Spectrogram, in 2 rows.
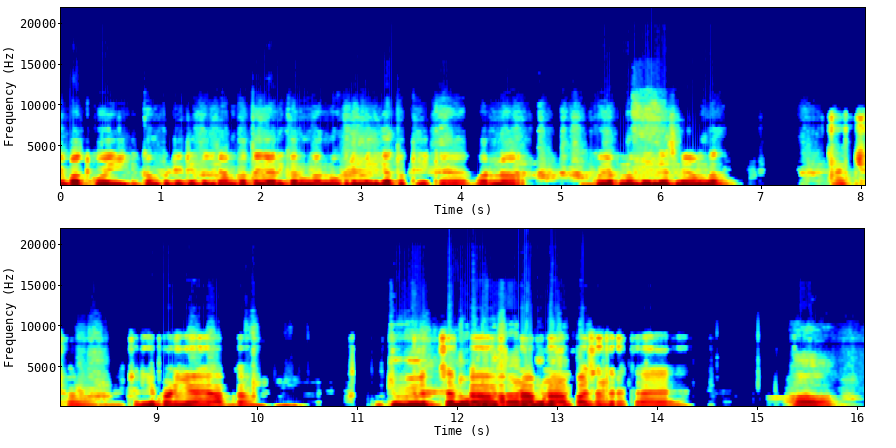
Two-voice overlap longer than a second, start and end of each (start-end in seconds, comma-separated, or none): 11.5-13.5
